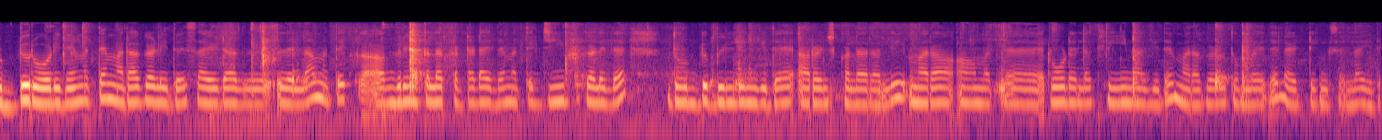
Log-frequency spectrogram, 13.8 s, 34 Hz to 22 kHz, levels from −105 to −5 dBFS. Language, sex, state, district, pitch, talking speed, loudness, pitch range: Kannada, female, Karnataka, Mysore, 195 Hz, 125 wpm, -27 LUFS, 185-200 Hz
